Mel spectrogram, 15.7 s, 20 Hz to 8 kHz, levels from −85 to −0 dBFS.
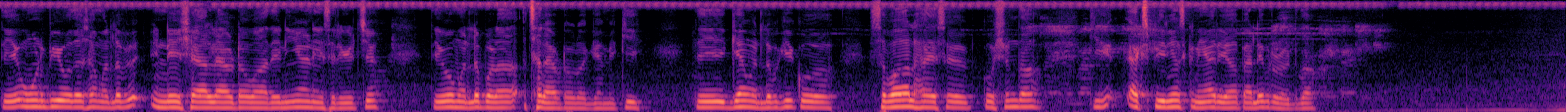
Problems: constant background noise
